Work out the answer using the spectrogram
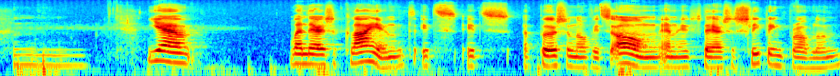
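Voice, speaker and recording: Over music in the background, a woman with a Dutch accent and a very deep, low pitch talks at a fairly slow pace with ordinary pitch variation. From Netherlands. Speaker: herbalist. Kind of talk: podcast interview answer.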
